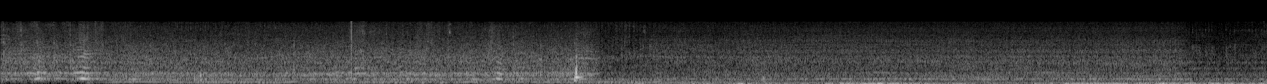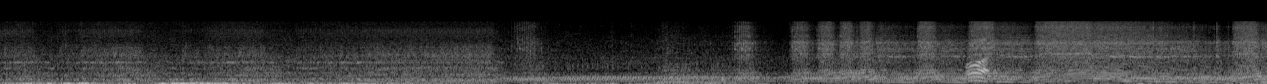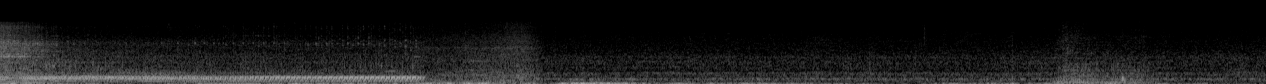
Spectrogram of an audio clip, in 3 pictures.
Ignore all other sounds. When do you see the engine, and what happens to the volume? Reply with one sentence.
The engine can be heard from 0.0 to 30.8 s, getting louder.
